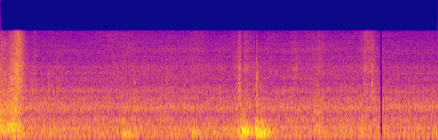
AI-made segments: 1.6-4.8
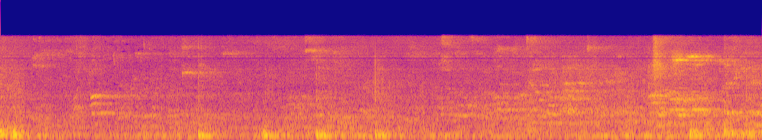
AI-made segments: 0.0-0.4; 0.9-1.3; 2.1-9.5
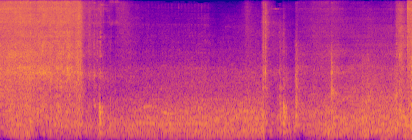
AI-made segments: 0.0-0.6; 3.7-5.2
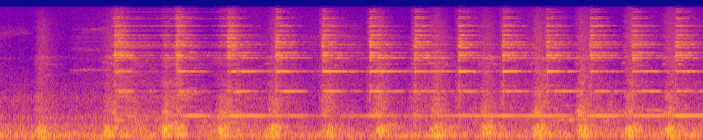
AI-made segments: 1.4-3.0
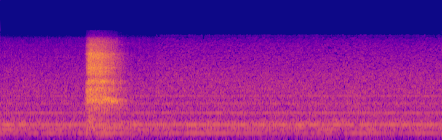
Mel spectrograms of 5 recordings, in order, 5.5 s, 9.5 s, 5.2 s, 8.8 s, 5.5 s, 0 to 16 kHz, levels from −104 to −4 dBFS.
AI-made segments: none

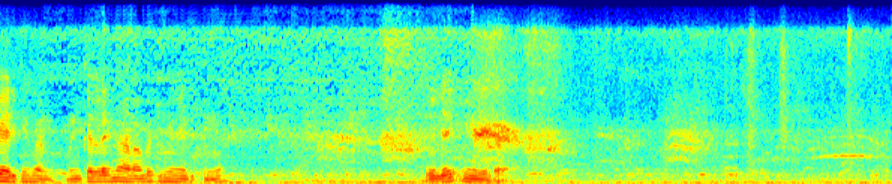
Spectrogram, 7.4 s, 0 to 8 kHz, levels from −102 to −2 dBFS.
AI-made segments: 0.8-5.0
